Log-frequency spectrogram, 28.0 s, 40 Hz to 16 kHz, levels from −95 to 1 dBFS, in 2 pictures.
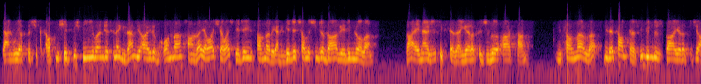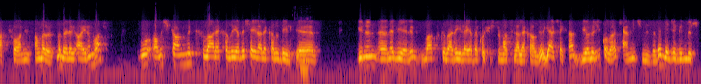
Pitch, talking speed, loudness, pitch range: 125 Hz, 150 wpm, -22 LUFS, 115-140 Hz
